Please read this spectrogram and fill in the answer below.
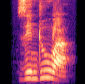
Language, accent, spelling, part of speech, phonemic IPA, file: Swahili, Kenya, zindua, verb, /ziˈⁿdu.ɑ/, Sw-ke-zindua.flac
- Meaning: Conversive form of -zinda: 1. to launch, to inaugurate 2. to awaken, arouse 3. to disenchant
